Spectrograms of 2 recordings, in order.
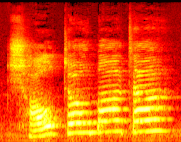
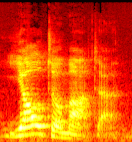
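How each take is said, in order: First: It begins with a rough guttural throat sound. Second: It begins with a gliding y sound. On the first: "more guttural like the German C H" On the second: "with an English Y"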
